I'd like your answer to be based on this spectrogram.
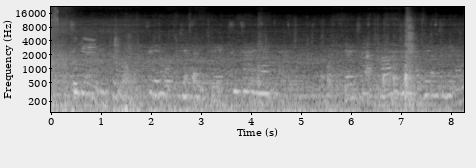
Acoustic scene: subway train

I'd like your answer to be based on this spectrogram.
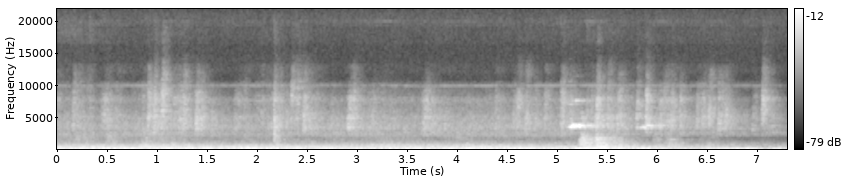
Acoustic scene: elevator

